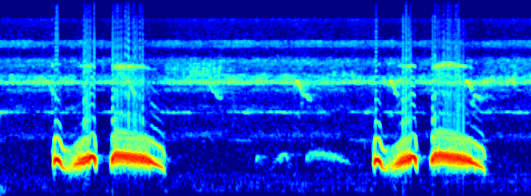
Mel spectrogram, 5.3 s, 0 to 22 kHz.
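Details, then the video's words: Spotted dove of the kuk 1 type from Cilacap, Central Java, cooing: two phrases about three seconds apart, each a low mellow rising-then-falling double note, the second part longer and steadier, with a faint steady high whine behind. "SUARA BURUNG TEKUKUR / DERKUKU KUK 1 GACOR"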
